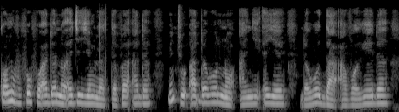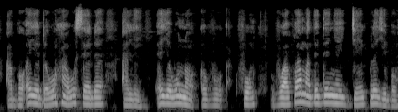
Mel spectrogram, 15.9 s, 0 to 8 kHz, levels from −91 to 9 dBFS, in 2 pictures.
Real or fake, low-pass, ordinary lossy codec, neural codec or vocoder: real; 7.2 kHz; MP3, 48 kbps; none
